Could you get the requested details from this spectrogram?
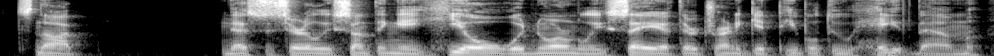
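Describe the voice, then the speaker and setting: A man's voice: low-pitched, steady tone, quick pace. A man hosting a wrestling podcast, giving a casual, sarcastic and crude play-by-play review of an old broadcast. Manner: sarcastic, crude, dry humor.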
